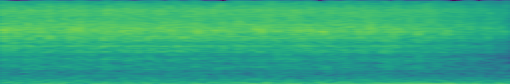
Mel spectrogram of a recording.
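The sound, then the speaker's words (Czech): Lard sizzles and spits steadily as a doughnut fries in it, a dense bright hiss that holds even throughout and eases slightly at the end. “Tak si řekla, usmažím koblížek, který plánovala na sádle.”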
